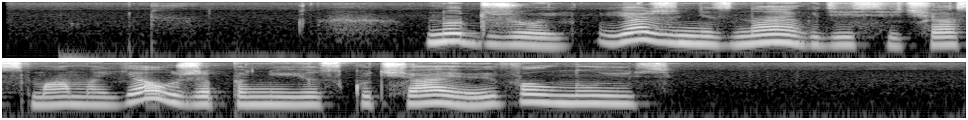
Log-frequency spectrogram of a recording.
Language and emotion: Russian, sad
